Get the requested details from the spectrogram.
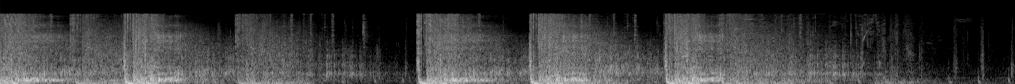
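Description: Gunshots crack in loud rapid bursts.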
